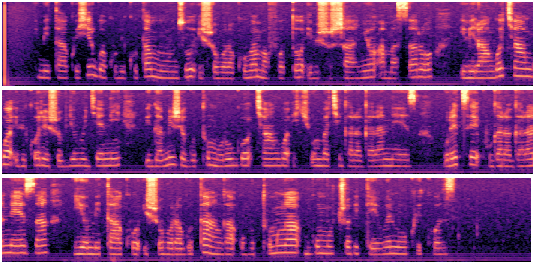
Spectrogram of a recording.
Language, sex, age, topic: Kinyarwanda, female, 25-35, education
